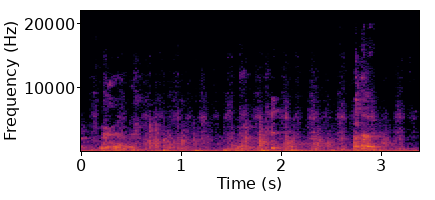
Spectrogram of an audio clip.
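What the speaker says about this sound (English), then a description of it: "this is a little razor. So sounds intimidating, sounds like you're going to scratch it off, but it just looks like that" A small razor blade scrapes cooked egg residue off a surface with steady, rasping strokes that repeat close by for several seconds against a soft background.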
